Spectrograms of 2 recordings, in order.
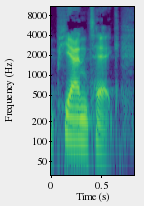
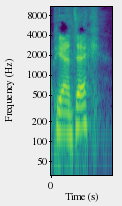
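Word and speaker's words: Piątek: to pronounce his surname P antic mate always makes me think of someone who repairs pianos like a piano tech yes I remember it P antic hey get a pen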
